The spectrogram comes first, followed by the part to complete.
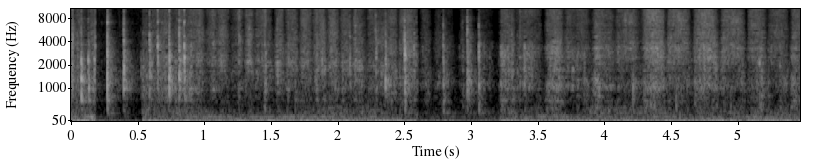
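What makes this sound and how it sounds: A gloved hand scrubs a toothbrush between the plastic keycaps of a black plastic gaming keyboard. The result is a steady, bright bristly rubbing and scratching with quick brushing strokes and a few short clicky taps near the start.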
